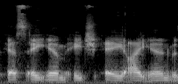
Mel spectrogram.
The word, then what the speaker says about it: Samhain: It's S A M H A I N. It's pronounced Samhain.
